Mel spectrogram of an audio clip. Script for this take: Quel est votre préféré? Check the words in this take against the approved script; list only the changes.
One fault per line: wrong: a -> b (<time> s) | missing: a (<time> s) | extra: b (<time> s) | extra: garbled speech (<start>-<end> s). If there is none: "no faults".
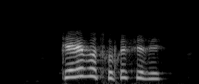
no faults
